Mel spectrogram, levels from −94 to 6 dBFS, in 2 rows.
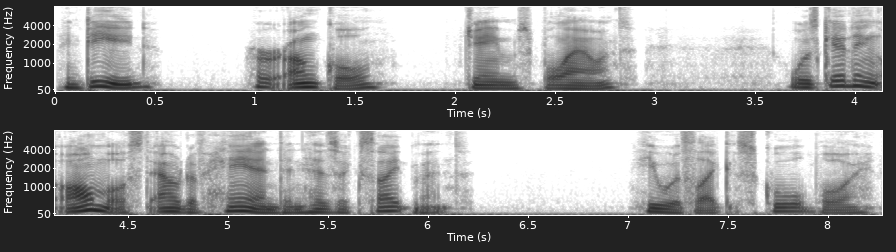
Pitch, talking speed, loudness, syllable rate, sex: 120 Hz, 140 wpm, -18 LUFS, 4.8 syllables/s, male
